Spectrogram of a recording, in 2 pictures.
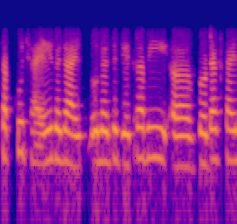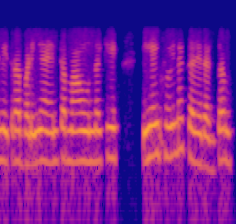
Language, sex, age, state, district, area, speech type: Sindhi, female, 30-45, Uttar Pradesh, Lucknow, urban, conversation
